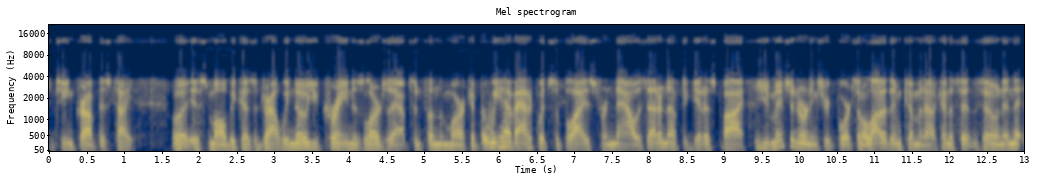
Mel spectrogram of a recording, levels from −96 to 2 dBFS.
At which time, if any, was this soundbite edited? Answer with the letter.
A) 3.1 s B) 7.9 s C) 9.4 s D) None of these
C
